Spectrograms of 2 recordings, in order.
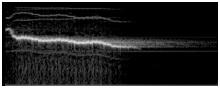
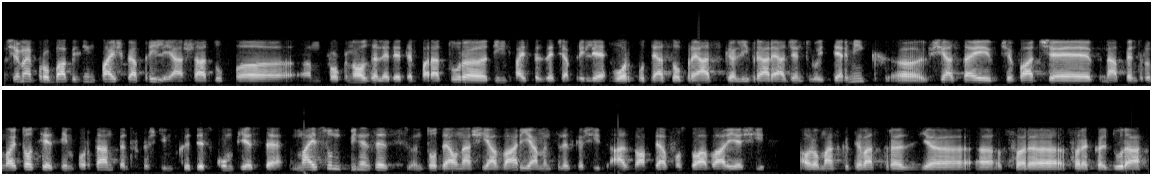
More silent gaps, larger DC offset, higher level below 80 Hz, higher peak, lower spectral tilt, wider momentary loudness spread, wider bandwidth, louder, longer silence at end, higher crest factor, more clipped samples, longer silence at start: neither; first, 0.5% vs under 0.1%; about the same, -66 dBFS vs -66 dBFS; about the same, 0 dBFS vs 0 dBFS; second, 5 dB/octave vs -4.5 dB/octave; first, 13 LU vs 9 LU; first, 17.5 kHz vs 4.7 kHz; first, -6 LUFS vs -16 LUFS; first, 0.8 s vs 0.05 s; about the same, 12 dB vs 16 dB; neither; about the same, 0.05 s vs 0.05 s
